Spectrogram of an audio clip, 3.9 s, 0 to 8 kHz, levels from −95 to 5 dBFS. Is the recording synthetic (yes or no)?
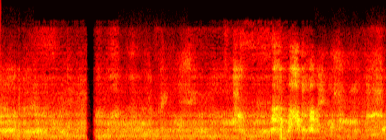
yes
